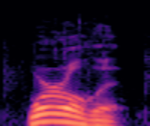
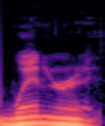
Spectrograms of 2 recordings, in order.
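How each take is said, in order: First: The name starts with a 'whirl' sound. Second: The name starts with a 'win' sound. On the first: The speaker calls it right. "Whirl it, not Winrit" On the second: The speaker calls it wrong. "Am I saying that right?"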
